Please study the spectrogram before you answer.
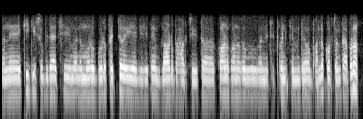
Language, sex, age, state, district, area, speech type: Odia, male, 18-30, Odisha, Ganjam, urban, conversation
